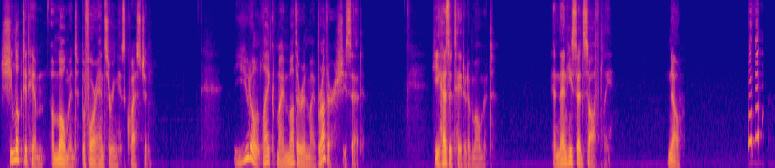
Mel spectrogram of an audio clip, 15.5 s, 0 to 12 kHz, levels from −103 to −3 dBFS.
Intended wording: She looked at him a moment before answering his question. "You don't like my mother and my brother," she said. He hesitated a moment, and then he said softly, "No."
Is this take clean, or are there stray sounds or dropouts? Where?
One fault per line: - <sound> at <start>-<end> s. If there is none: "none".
- laugh at 15.0-15.3 s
